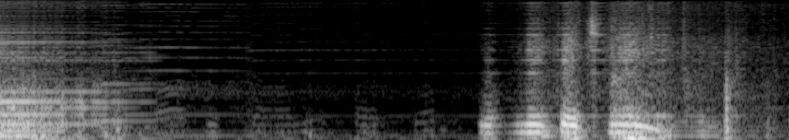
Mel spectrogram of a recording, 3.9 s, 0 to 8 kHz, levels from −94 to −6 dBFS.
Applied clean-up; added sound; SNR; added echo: neural mask model RNNoise.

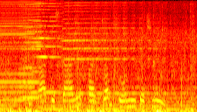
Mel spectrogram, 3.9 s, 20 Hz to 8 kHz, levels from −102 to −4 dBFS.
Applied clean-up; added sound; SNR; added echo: none; Engine + Harmonica; -4 dB; none.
